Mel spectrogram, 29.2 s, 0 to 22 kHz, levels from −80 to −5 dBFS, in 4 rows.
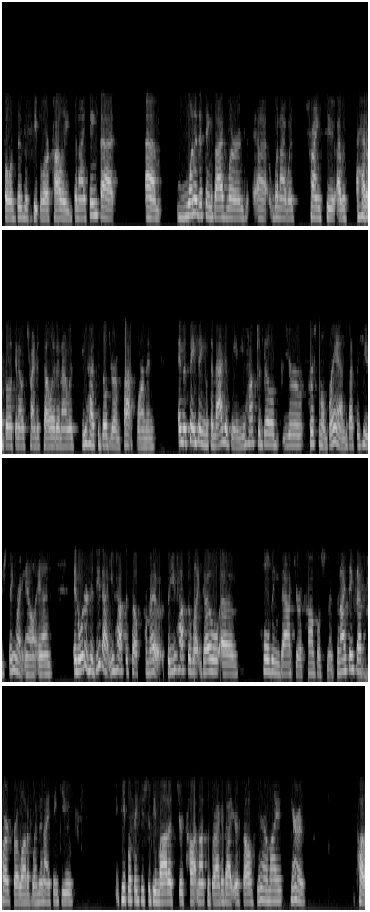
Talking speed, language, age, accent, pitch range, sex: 245 wpm, English, 40-59, American, 165-205 Hz, female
